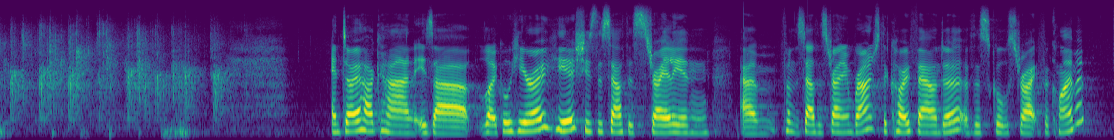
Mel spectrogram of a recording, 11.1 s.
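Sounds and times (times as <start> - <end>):
audience clapping: 0.0 - 2.7
speech: 3.3 - 11.0.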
